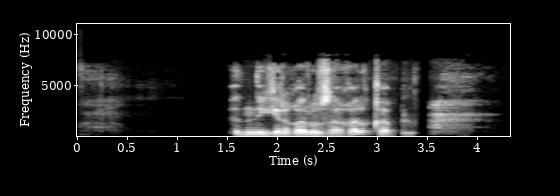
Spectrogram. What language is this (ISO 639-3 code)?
kab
